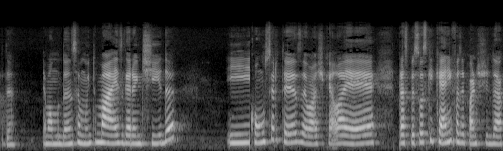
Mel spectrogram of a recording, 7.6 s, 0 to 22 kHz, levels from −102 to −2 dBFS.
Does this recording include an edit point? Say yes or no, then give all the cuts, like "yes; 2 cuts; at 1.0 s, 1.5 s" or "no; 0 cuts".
yes; 1 cut; at 3.7 s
